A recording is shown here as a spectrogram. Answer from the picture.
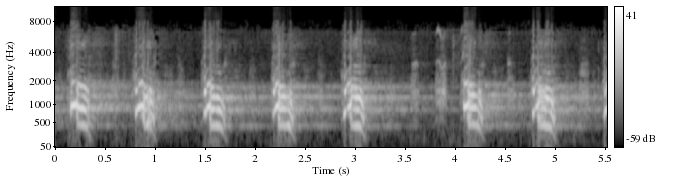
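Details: Year-old coonhound pup from BuckWheat Reba and Duke, barking at a raccoon it has treed while coon hunting. Loud, ringing barks with a harmonic bawl, repeated roughly every 0.7 seconds, about eight in a row.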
